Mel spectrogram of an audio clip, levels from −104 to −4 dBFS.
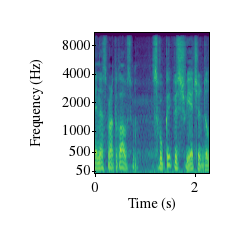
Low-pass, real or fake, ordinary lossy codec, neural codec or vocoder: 9.9 kHz; fake; AAC, 48 kbps; autoencoder, 22.05 kHz, a latent of 192 numbers a frame, VITS, trained on many speakers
